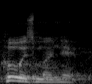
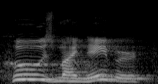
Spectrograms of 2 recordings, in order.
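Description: First: The question sounds guarded, reluctant and legalistic. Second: The question sounds open, warm and eager. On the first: The asker wants to limit his obligations. "I know that tone of voice. It's exactly, "Who is my neighbor? Who am I obligated to?"" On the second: The asker wants to welcome others. "It's not, "Who's my neighbor? Let me welcome.""

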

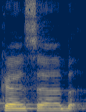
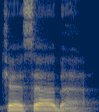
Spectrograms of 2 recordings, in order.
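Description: First: The word ends on a short bounced b. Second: An extra vowel is added after the b. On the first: The speaker calls it right. "Yani ve ma kasab" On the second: The speaker calls it wrong. "Şöyle değil"

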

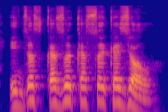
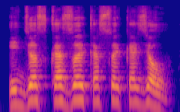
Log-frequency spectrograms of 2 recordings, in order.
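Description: Both takes have the same delivery.

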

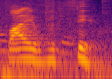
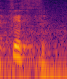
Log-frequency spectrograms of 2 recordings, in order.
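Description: First: It has a V sound before the th. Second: It has an F sound before the th. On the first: The speaker calls it wrong. "V 소리 나는 애를 F 소리 나는 애로 바꾼" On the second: The speaker calls it right. "그래서 V 소리를 F 소리로 바꾼 거예요"

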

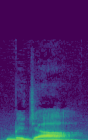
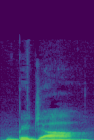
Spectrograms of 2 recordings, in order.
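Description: First: Only the second vowel is long. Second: Only the second vowel is long.

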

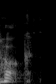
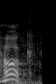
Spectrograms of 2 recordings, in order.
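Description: First: The word is pronounced in the normal way. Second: The word is pronounced in an odd way. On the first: The speaker calls it right. "That's how you say it, no?" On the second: The speaker calls it wrong. "That's how I always say it, but I don't know why. It sounds like I'm saying it weird"

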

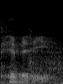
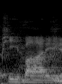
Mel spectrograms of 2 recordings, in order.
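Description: First: It is said the way locals say it. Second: It is said the way outsiders say it. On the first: The speaker is from the area. "it's Pibody" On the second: The speaker is not from the area. "instead of Peabody"

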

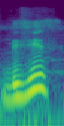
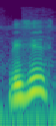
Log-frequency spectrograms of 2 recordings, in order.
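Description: The two takes are said the same way.

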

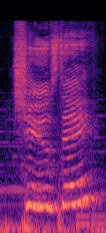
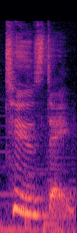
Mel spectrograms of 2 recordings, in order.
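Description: First: The first sound is softened into a 'ch'. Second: The first sound is a clear 't'. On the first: This is how people in that country say it. "o seu T não precisa ser claro. Pode ser tchu" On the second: This is the American English way. "E eu diria Tuesday, no inglês americano"

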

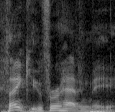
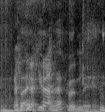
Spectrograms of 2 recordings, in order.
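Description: First: It is said in a put-on radio-announcer voice. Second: It is said in an ordinary speaking voice.

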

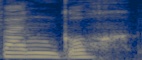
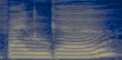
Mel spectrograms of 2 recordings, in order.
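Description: First: The name is said the speaker's familiar British way. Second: The name is said the American way. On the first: "is kind of what I grew up knowing" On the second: "in America he's called"

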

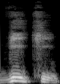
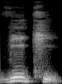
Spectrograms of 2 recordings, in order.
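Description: Both takes have the same delivery.

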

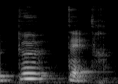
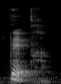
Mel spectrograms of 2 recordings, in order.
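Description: First: The word is said with all its syllables. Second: The word is shortened, with sounds dropped. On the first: "Au lieu de peut-être" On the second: "Une autre contraction, c'est peut-être"

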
